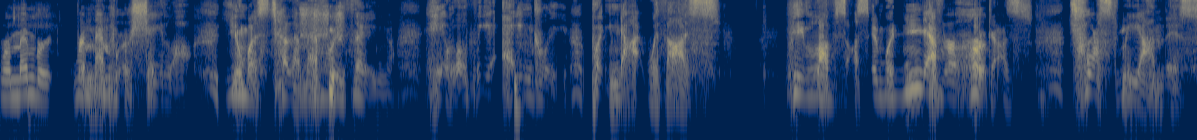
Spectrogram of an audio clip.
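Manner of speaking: sinister, villainous put-on evil voice. Reading a story aloud, the speaker voices the father answering his daughter: evil voice. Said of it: "I'm not supposed to be doing the evil voice".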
